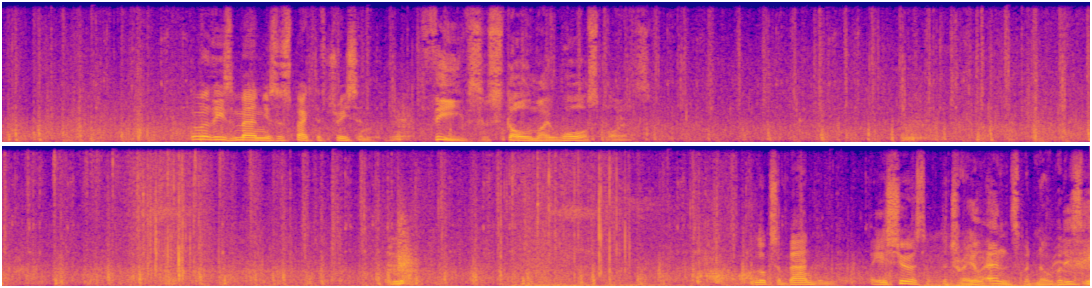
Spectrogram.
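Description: Footsteps run over soft ground.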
